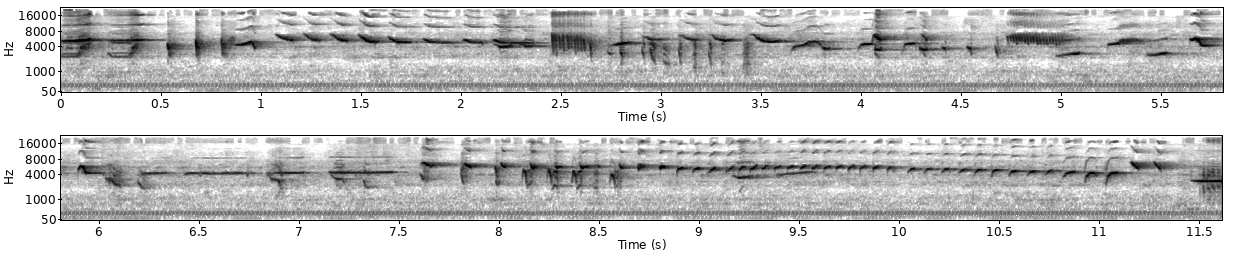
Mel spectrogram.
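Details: Caged brown Lesser Shortwing, six months old, in teler song: a rich, rambling medley of high whistled phrases, sharp clicks and down-slurred notes running continuously, accompanied by a faint constant hum.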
